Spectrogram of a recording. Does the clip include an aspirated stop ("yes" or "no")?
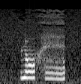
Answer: no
